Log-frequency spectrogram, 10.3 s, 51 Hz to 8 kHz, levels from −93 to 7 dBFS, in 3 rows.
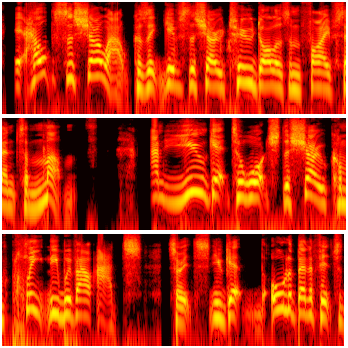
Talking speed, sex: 180 wpm, male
